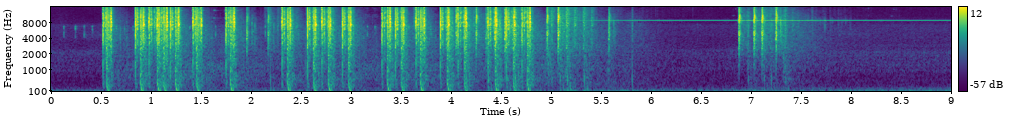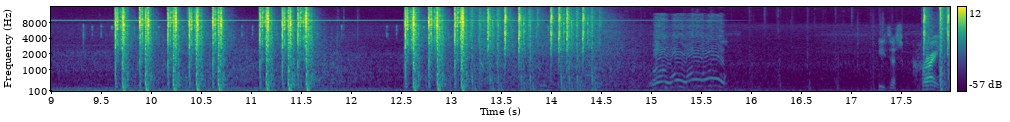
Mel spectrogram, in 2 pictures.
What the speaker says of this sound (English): Oh shit, shots fired.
